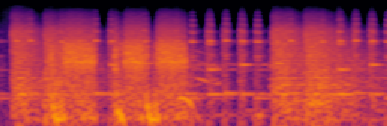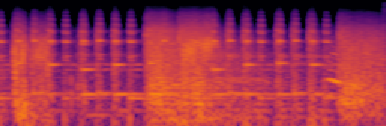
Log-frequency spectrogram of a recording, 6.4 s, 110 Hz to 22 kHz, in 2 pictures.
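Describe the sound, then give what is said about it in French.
Rapid, repeated punch sound effects from a Bollywood fight scene hit in quick succession, loud, with sharp whacks and smashes layered over a dense, clattering fight-scene soundtrack; the same punch effect recurs over and over. “C'est-à-dire que c'est toujours le même bruitage de coups de poing ah qui revient à peu près 153 fois dans une même scène, puis se mettre des pains dans la gueule pendant 5 minutes quoi.”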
